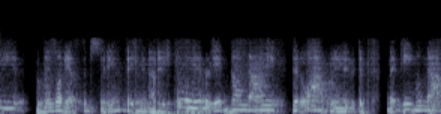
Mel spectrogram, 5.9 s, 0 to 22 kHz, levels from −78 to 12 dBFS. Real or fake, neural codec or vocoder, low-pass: fake; codec, 44.1 kHz, 0.9 kbps, DAC; 5.4 kHz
